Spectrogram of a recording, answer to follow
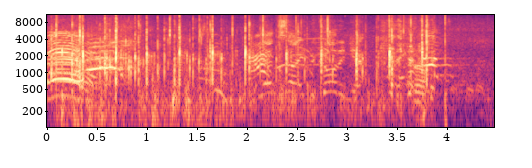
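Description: Several voices shouting and cheering excitedly, mixed with scattered claps. The sound cuts off suddenly at the end.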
